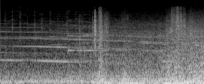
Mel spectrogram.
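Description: A 1970 Dodge Charger's V8 engine revving hard under full-throttle acceleration, its low rumble building, with two short sharp bursts about one second in and near the end. Held music tones slide down in pitch in the first half.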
